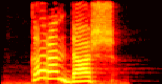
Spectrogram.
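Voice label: "pencil", Russian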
